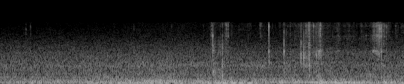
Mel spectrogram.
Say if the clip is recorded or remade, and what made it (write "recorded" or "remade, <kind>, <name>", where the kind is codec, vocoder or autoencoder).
recorded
